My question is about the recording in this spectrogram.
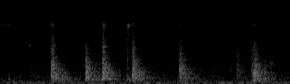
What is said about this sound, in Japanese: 雨音になってます。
